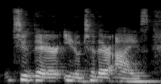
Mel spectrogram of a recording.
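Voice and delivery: ordinary talk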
